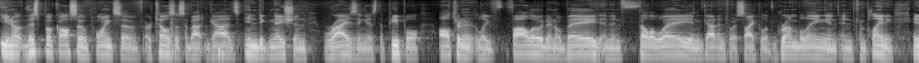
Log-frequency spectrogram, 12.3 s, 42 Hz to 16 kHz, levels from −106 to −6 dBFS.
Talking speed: 175 wpm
